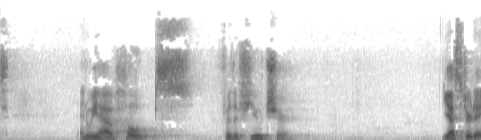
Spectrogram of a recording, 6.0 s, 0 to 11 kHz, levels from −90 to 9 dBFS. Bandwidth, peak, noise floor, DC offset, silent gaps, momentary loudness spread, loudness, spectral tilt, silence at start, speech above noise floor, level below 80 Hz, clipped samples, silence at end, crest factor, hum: 10 kHz; -8 dBFS; -62 dBFS; under 0.1%; none; 12 LU; -27 LUFS; -3 dB/octave; 0 s; 35 dB; -66 dBFS; under 0.1%; 0 s; 22 dB; none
